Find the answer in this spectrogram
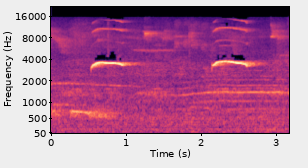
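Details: Puerto Rican flycatcher defending its nest against a pearly-eyed thrasher, a predator of eggs and chicks, in Puerto Rico, gives two high, clear whistled notes about 1.5 seconds apart, each slightly rising then level, over a faint insect hum.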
